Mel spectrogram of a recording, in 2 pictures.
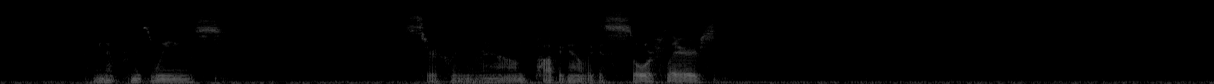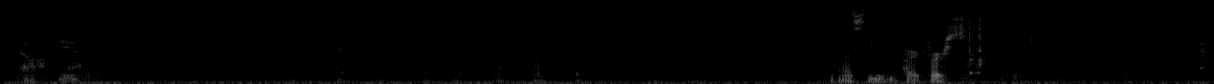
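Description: A man talks calmly close by, in short bursts.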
